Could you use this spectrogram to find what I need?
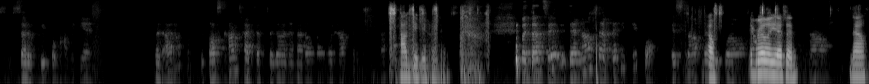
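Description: An elderly woman speaks and laughs over an online call.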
